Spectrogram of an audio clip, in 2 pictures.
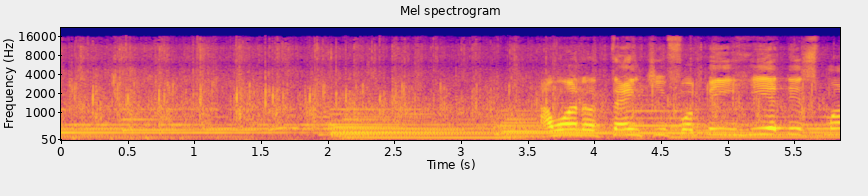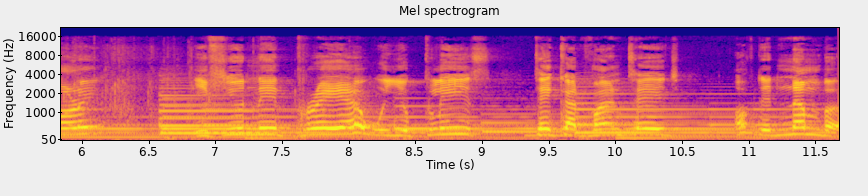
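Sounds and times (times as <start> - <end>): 
congregation clapping: 0.0 - 7.7
sustained organ or keyboard chords: 0.0 - 11.6
speech: 3.6 - 11.6.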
